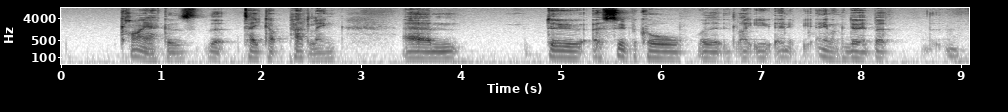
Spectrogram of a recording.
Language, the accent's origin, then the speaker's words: English; England, United Kingdom; now in Northern Ireland; I'm from England originally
